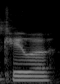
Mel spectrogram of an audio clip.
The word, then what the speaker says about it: Knola: oh my name is Kayla and so you know kind of like NOLA like Louisiana but the K is silent and then like okay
